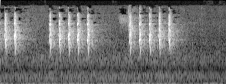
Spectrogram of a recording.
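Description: A Cuban tody's staccato call: short runs of quick, dry, high-pitched notes, first a pair, then two rattling bursts of about five or six notes each, over a faint background hiss.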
